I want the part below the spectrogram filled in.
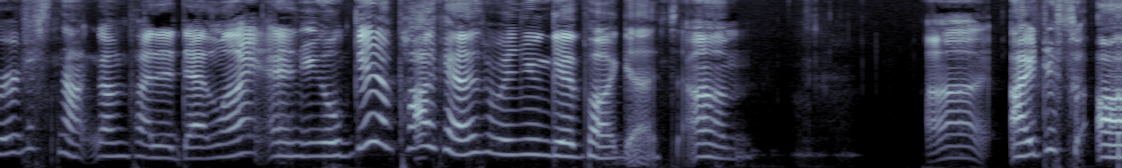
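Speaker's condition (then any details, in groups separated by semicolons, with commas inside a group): Spastic cerebral palsy, mixed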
